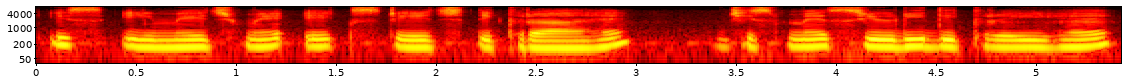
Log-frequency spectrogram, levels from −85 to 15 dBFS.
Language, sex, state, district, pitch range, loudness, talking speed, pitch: Hindi, female, Gujarat, Valsad, 155-175 Hz, -16 LUFS, 145 wpm, 160 Hz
